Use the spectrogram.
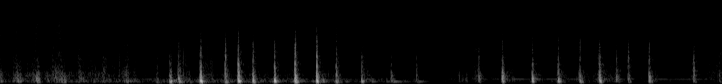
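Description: Fingertips tap and squeeze a medium soft white pillow with a fabric cover, held in front of the microphone. About twenty short, muffled, low thumps follow one another, with a brief quiet gap midway and no bright or ringing tone.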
